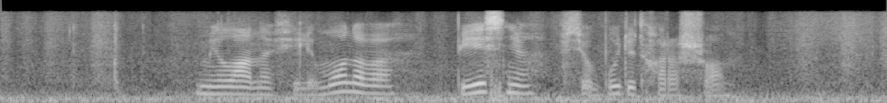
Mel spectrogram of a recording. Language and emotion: Russian, neutral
